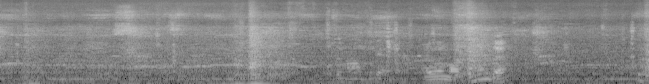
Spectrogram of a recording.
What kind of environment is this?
restaurant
